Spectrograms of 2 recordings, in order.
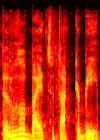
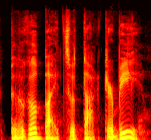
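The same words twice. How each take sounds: First: The phrase is said fast. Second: The phrase is said slowly.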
